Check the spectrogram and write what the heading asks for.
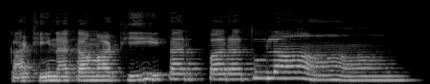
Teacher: there is a good chance Ka will get Mahaprana. Make sure only Tha gets the Mahaprana.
